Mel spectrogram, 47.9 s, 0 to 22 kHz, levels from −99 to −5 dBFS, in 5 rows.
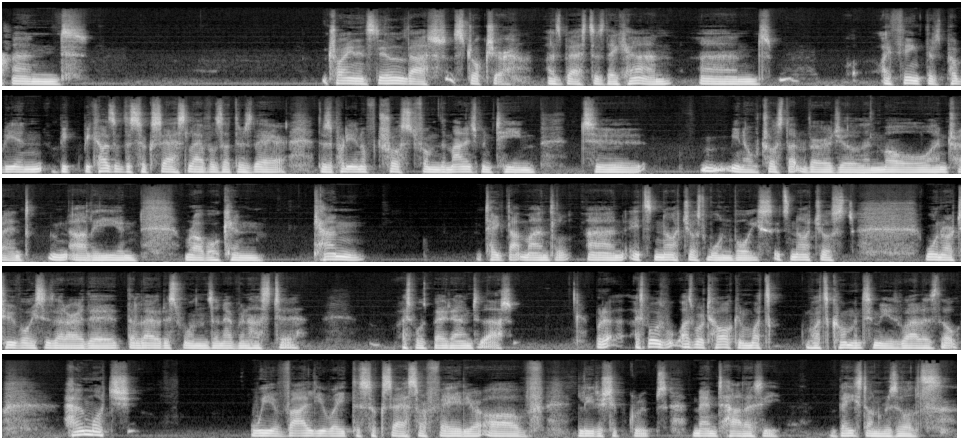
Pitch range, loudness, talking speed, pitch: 105-120 Hz, -17 LUFS, 140 wpm, 115 Hz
